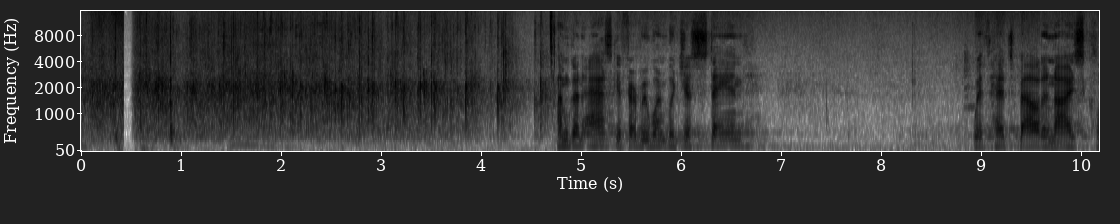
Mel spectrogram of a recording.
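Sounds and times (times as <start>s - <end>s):
crowd applauding: 0.0s - 4.8s
speech: 4.8s - 6.9s, 8.9s - 10.1s.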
